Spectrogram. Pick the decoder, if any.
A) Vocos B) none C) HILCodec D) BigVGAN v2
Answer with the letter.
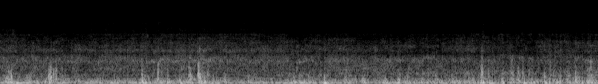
C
